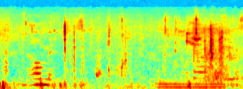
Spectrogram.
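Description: Faint room sound in a quiet pause, with scattered light clicks and brief, indistinct voice sounds from people in the room.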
